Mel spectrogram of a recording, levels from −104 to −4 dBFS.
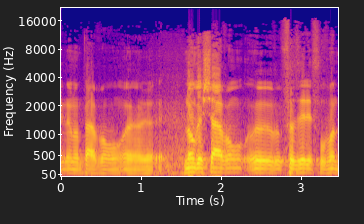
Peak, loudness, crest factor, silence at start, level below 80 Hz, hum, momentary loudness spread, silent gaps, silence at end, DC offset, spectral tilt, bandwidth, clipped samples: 0 dBFS; -12 LUFS; 12 dB; 0 s; -36 dBFS; none; 7 LU; none; 0 s; under 0.1%; -5.5 dB/octave; 17 kHz; 0.1%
